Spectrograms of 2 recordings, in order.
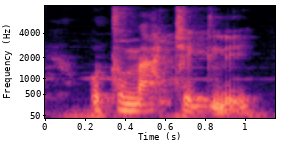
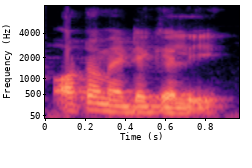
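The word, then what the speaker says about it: automatically: অটোমেটিক spelling for ইউটি অটোমেটিকলি অটোমেটিক অটোমেটিক আমরা বা সাধারণত মানুষরা এটাকে মিসপ্রোনাউন্স করতো কিভাবে লাইক তারা বলতো যে অটোমেটিক্যালি অটোমেটিক্যালি নট অটোমেটিকলি আর এটা অয় অটোমেটিকলি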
